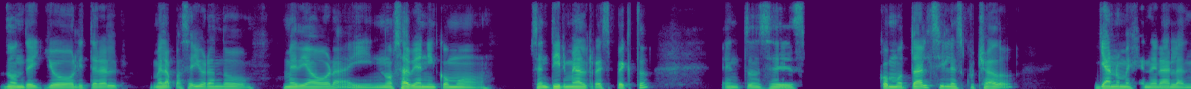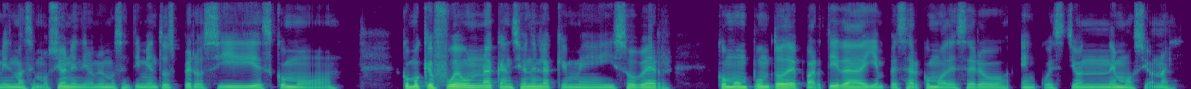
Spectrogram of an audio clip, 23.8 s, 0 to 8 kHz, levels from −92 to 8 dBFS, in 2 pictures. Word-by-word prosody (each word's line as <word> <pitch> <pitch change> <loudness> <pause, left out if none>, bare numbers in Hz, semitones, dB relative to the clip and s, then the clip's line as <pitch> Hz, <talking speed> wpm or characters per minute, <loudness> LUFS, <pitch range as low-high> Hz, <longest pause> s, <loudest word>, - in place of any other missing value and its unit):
donde 115 -4 +3
yo 110 -1 +2
literal 105 -1 -1 0.2
me 115 - 0
la 110 - +2
pasé 110 +6 -2
llorando 135 -5 0 0.3
media 120 0 +3
hora, 125 +5 0
y 95 -1 -2
no 105 +4 +1
sabía 115 0 +6
ni 115 -1 +3
cómo 110 -1 0 0.4
sentirme 120 +1 +4
al 120 -1 +5
respecto. 110 - -1 0.7
Entonces, 110 +1 -1 0.7
como 120 -2 +3
tal, 150 +4 +5
sí 145 - 0
la 130 -1 +3
he - - +2
escuchado, 125 - -1 0.8
ya 130 -3 +5
no 125 +1 +3
me 115 -1 +2
genera 105 -1 0
las 95 -3 0
mismas 105 +3 -2
emociones 120 -3 -1
ni 100 - -4
los 95 - -6
mismos 110 +2 -3
sentimientos, 105 +7 -4
pero 95 -8 -4
sí 105 +1 -2
es 105 0 -3
como 110 0 -3 0.6
como 125 0 +3
que 130 - +2
fue 145 +4 +4
una 160 0 +3
canción 125 -1 0
en 135 - +2
la 110 -3 -2
que 105 - -6
me 100 0 -3
hizo 105 +1 -2
ver 110 +2 -1 0.4
como 115 -1 +3
un 115 -1 +2
punto 120 +1 +2
de 110 -2 +4
partida, 110 +6 0
y 100 - -1
empezar 95 +2 -4
como 110 -3 -1
de 90 +2 -4
cero 100 +1 -4
en 105 -1 -4
cuestión 100 +2 -4
emocional. 100 0 -3
110 Hz, 160 wpm, -23 LUFS, 105-120 Hz, 0.8 s, sabía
